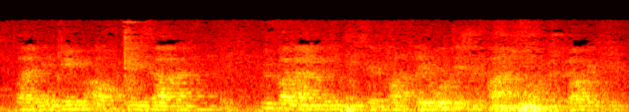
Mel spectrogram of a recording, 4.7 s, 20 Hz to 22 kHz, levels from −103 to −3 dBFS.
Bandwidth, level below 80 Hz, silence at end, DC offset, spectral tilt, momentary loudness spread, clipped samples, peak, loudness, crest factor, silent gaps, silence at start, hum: 10.5 kHz; -38 dBFS; 0 s; under 0.1%; -7.5 dB/octave; 9 LU; under 0.1%; -4 dBFS; -24 LUFS; 20 dB; none; 0 s; none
